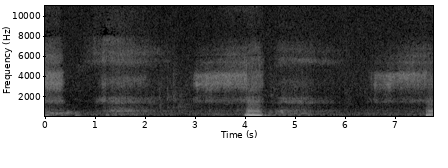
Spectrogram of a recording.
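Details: Beagle Charly asleep at his usual midday nap, breathing in wheezy, hissing snores at irregular intervals, with one short, louder snort around the middle of the stretch.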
